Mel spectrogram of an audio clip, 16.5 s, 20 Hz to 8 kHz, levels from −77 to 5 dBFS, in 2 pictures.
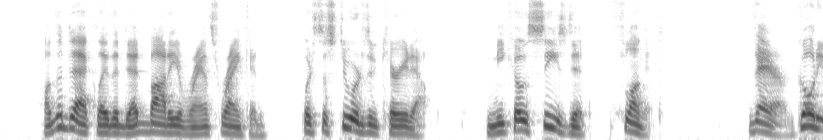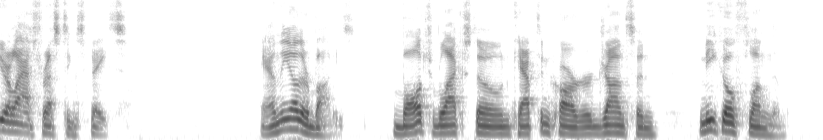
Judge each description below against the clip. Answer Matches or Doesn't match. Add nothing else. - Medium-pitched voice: Doesn't match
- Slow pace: Doesn't match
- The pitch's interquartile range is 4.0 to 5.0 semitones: Matches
